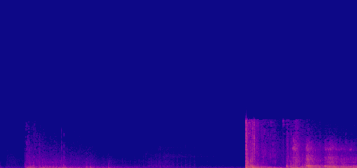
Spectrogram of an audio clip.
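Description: Bursts of gunfire in the Call of Duty Warzone video game. A muffled volley is followed by quieter distant shots, then loud, close automatic fire erupts near the end.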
